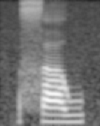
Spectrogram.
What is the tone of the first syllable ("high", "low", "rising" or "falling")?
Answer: high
